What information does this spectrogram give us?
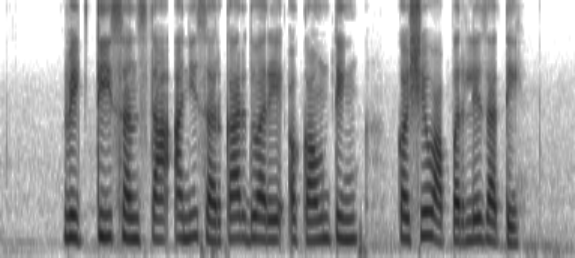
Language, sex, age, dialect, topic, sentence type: Marathi, female, 18-24, Varhadi, banking, statement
